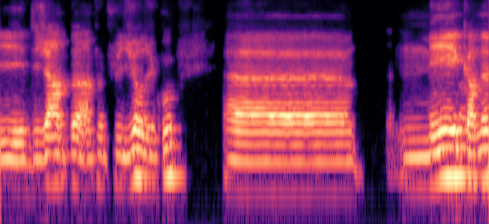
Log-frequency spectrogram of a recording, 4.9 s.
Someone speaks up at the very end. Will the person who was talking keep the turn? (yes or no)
yes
